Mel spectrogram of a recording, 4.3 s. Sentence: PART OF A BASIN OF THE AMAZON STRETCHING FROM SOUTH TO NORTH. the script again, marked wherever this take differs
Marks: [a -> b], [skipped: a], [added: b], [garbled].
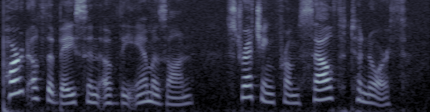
PART OF [A -> THE] BASIN OF THE AMAZON STRETCHING FROM SOUTH TO NORTH.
